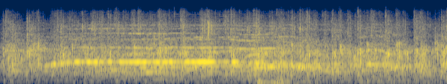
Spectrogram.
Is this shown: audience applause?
yes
